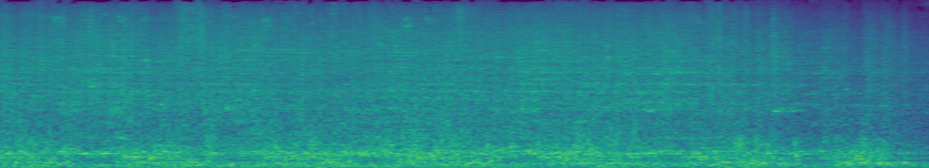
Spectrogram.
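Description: Loaded coal hopper cars of a freight train rolling past at close range, their wheels clattering over the rail joints. The sound drops away near the end as the last car passes.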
